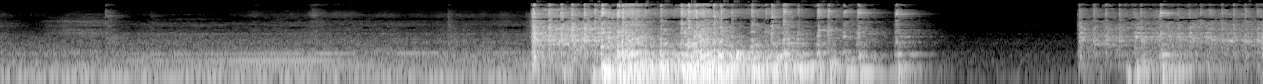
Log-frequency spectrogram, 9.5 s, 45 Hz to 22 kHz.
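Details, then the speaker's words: 1962 Chevy C10 with 5.3 LS swap, redone cams and 4L60E, very first start after the built engine sat almost three years on a stand; starter cranks about four seconds, catches with a loud rough roar, cuts out, refires; normal first start. "it's the very first start of this motor this motor's been sitting built for like almost three years on a stand"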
